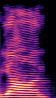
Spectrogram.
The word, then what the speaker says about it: Jan: always been had always called Jan um Yan that's how you say it um but it's j an that's how it's spelled um mister mister and even when they met um Yan was like look look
